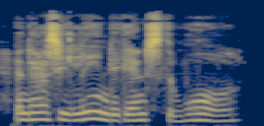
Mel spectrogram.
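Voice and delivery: ordinary delivery, nothing marked

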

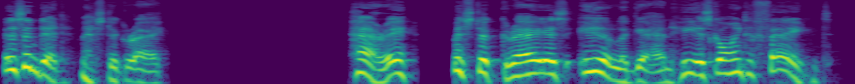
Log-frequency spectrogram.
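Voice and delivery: high, urgent society lady; alarmed Duchess. Acted. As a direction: call out in rising concern for an ill guest.

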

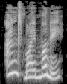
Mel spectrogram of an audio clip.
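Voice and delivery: high and loud, needling him; defiant young lady. A narrator's reading. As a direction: pile on the accusation, high-pitched. She continues her defiance.

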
